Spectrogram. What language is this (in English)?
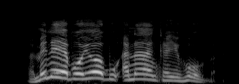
Nyanja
